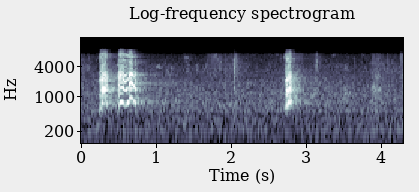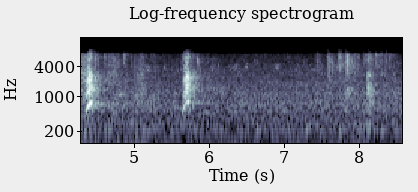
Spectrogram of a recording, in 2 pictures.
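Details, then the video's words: A coyote family near a home by railroad tracks in Chatsworth, California, at about 7am on 13 October 2024, gives a quick double bark, then single sharp yips spaced a few seconds apart, one sliding up into a brief whine. "coyotes in Chatsworth California"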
